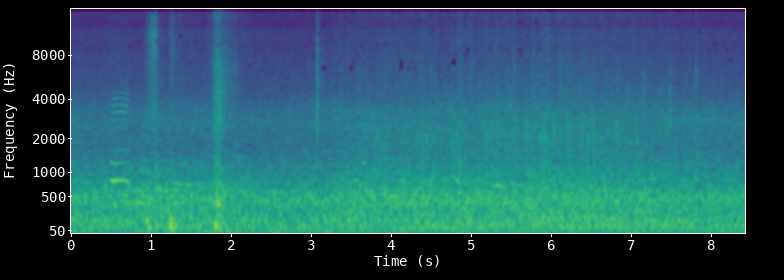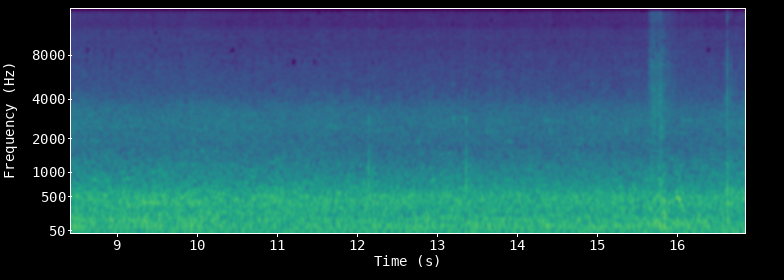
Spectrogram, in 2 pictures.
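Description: A bat strikes a cricket ball with a sharp crack.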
